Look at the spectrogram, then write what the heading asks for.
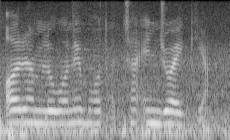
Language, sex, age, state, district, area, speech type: Urdu, female, 18-30, Telangana, Hyderabad, urban, spontaneous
